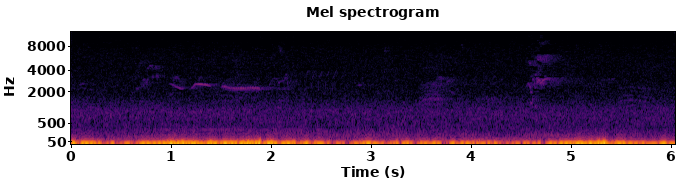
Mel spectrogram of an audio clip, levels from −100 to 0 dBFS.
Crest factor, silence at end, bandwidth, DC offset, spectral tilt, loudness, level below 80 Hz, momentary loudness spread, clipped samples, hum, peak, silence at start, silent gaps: 12 dB; 0 s; 1 kHz; under 0.1%; -7 dB/octave; -48 LUFS; -36 dBFS; 15 LU; under 0.1%; none; -18 dBFS; 0 s; none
